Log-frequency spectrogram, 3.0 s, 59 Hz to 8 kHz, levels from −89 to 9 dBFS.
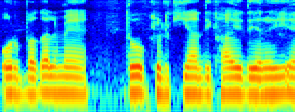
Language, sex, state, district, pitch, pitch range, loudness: Hindi, male, Jharkhand, Deoghar, 135 Hz, 135-140 Hz, -15 LUFS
